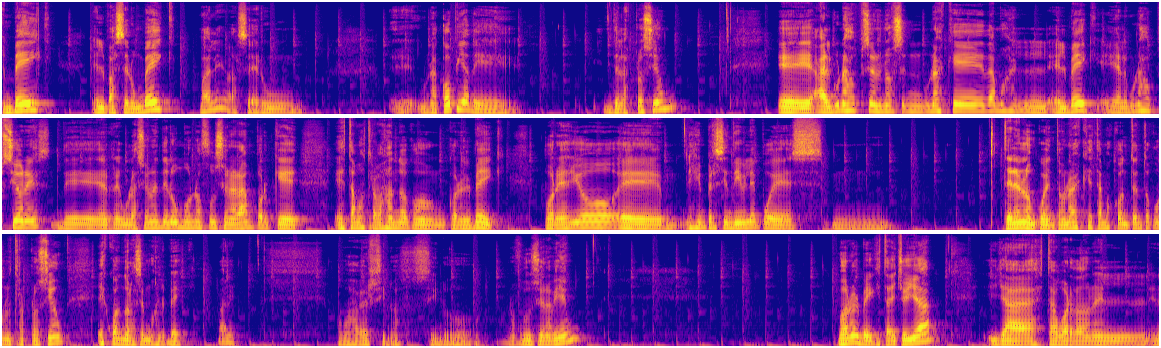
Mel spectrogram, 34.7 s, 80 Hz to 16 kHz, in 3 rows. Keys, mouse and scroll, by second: 33.8 click.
